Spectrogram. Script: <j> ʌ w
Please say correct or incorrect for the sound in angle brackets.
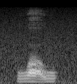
incorrect: w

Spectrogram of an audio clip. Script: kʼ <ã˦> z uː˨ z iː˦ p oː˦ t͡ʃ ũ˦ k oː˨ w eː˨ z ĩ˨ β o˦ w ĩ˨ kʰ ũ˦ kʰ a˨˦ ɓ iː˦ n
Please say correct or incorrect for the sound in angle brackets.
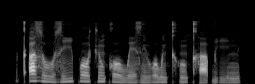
incorrect: a˦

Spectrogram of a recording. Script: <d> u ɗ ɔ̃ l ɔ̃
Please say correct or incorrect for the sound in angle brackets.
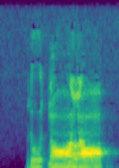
incorrect: ɾ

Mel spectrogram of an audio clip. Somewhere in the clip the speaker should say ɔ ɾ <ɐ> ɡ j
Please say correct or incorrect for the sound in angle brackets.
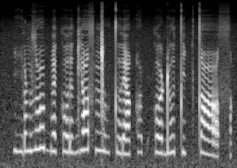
incorrect: ə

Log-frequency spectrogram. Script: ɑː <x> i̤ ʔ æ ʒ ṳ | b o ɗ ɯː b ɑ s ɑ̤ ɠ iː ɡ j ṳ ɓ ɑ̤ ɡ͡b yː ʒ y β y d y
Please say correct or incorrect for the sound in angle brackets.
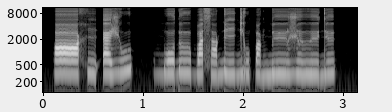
correct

